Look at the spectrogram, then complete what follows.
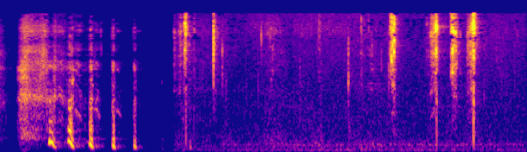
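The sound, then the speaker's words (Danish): Scissors snip through a man's hair in a barber's chair, a quick run of about six crisp cuts, then a quiet pause over low hum before a few more snips near the end. “bag saksen, trimmeren og hårdtøren stod”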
